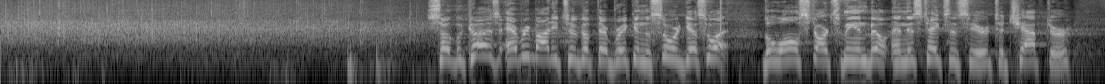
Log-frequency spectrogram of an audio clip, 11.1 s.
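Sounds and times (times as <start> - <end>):
audience applause: 0.0 - 4.3
speech: 4.3 - 10.9.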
